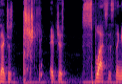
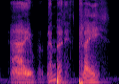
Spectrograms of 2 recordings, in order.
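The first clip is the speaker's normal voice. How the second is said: strange throaty guttural rat-creature growl, very low, very slow; 9 semitones lower, 6 dB quieter than usual. Narrating a scene and voicing a character: strange, guttural voice. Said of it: "in a very sort of strange, more guttural voice".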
